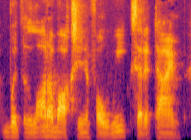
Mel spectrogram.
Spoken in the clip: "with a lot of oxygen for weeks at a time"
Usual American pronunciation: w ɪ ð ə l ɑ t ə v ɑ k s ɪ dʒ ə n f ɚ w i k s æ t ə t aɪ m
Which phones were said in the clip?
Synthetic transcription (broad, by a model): w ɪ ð ə l ɑ t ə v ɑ k s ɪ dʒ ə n f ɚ w i k s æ t ə t aɪ m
